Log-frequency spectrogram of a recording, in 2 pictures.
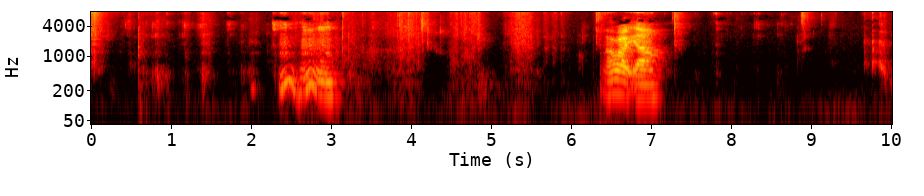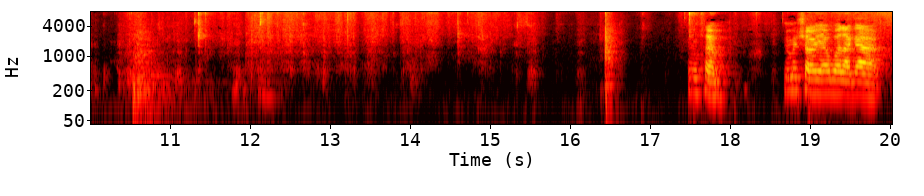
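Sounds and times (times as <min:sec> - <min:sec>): person chewing food: 0:00.0 - 0:06.4, 0:07.2 - 0:10.5, 0:14.5 - 0:17.1
low thump: 0:10.5 - 0:11.4.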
